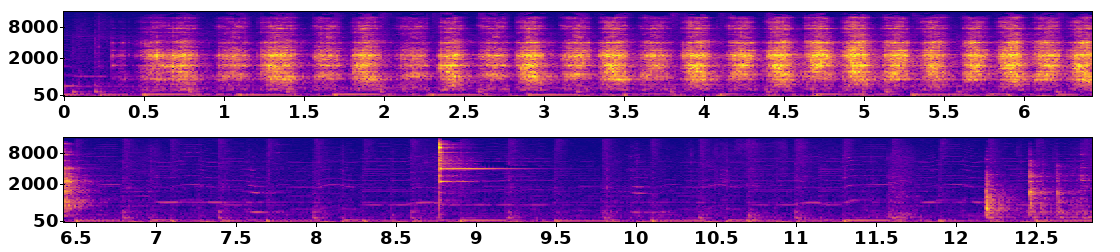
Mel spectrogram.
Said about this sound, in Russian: если твердость стали низкая, и напильник ее спокойно берет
